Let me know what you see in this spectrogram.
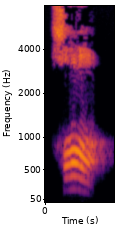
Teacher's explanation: خاء ننطقها بدون أن نضم الشفتين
